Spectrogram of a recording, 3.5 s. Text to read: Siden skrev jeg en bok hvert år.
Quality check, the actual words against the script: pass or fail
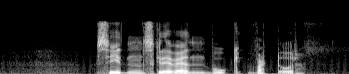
pass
